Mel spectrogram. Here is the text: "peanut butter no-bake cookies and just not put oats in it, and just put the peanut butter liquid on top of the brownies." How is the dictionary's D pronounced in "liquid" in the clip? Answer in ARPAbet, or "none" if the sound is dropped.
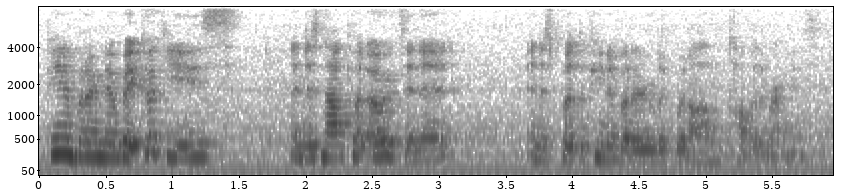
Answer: D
